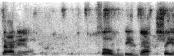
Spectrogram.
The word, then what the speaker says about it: Darnell: It's spelled Darnell, but it's pronounced Donnell.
